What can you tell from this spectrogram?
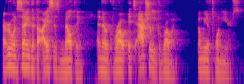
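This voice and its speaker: In a roomy, echoey recording, a podcast host rants on his own, partly reading a post aloud, in a combative, exasperated and blunt way with plenty of repetition. He has a lowish, darkish voice and speaks fairly quickly.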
